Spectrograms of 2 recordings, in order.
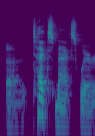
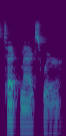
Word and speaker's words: Tech Maxware: So, uh, you know, he likes to pronounce my name Tex Maxware. It's Tech Maxware.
